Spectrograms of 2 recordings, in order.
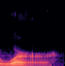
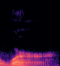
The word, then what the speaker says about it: were: There were several problems yesterday. Pronunciación. There were. Rima con quemar. Burn. Were.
